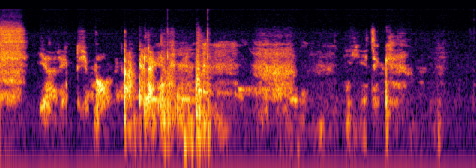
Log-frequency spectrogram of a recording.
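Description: Whispered speech: a man whispering in short, broken phrases.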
